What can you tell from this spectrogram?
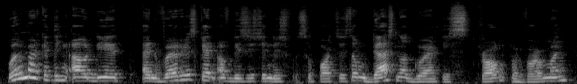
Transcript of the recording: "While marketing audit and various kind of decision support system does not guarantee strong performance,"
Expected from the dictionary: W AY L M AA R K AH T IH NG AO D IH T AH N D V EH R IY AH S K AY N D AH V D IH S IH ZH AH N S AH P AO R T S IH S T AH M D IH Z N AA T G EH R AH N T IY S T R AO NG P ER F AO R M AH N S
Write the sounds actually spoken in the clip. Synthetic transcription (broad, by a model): W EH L M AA R K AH T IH NG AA D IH T AH N D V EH R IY S K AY N AH F D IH S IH S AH N S AH P AO R T S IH S T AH M D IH S N AA T G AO AH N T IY S T R AO NG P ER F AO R M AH N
